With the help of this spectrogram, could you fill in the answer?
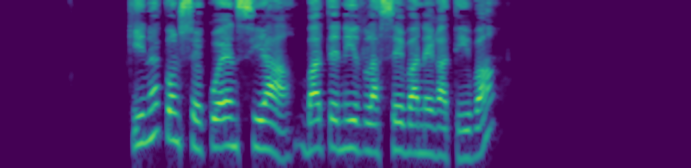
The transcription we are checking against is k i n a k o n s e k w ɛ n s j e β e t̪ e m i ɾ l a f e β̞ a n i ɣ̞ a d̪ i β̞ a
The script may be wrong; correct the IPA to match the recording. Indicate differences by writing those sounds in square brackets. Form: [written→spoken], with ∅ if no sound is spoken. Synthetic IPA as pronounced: k i n a k o n s e k w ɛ n s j [e→a] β [e→a] t̪ e [m→n] i ɾ l a [f→s] e β̞ a n [i→e] ɣ̞ a [d̪→t̪] i β̞ a

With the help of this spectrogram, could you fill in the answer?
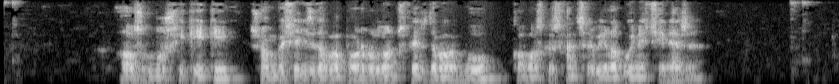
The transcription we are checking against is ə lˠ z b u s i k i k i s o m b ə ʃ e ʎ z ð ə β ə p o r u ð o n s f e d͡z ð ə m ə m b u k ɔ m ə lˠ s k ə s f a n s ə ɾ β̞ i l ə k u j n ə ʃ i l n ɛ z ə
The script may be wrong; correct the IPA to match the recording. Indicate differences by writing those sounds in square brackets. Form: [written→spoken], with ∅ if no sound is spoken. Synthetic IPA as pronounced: ə lˠ z [b→m] u s i k i k i s o m b ə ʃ e ʎ z ð ə β ə p o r u ð o n s f e d͡z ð ə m ə m b u k ɔ m ə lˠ s k ə s f a n s ə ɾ β̞ i l ə k u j n ə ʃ i [l→∅] n ɛ z ə

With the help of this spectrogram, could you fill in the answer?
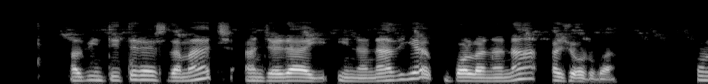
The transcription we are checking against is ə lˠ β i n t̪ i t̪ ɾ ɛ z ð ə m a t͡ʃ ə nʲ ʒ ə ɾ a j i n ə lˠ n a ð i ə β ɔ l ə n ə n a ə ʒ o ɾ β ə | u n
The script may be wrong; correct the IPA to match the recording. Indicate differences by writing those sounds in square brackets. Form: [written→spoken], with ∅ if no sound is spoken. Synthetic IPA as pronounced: ə lˠ β i n t̪ i t̪ ɾ ɛ z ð ə m a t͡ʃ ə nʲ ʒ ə ɾ a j i n ə [lˠ→∅] n a ð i ə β ɔ l ə n ə n a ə ʒ o ɾ β ə | u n

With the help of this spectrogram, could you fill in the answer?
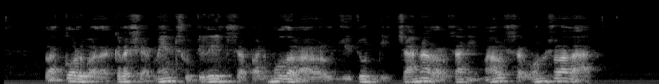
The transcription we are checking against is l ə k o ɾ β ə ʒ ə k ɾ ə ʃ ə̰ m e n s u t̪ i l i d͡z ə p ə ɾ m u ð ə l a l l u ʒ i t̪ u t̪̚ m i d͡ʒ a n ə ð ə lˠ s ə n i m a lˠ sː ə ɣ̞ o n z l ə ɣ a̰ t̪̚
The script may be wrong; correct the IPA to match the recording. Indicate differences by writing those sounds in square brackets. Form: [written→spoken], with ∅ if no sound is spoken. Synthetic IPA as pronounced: l ə k o ɾ β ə [ʒ→ð] ə k ɾ ə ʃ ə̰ m e n s u t̪ i l i d͡z ə p ə ɾ m u ð ə l a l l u ʒ i t̪ u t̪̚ m i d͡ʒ a n ə ð ə lˠ [s→z] ə n i m a lˠ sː ə ɣ̞ o n z l ə [ɣ→ð] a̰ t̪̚

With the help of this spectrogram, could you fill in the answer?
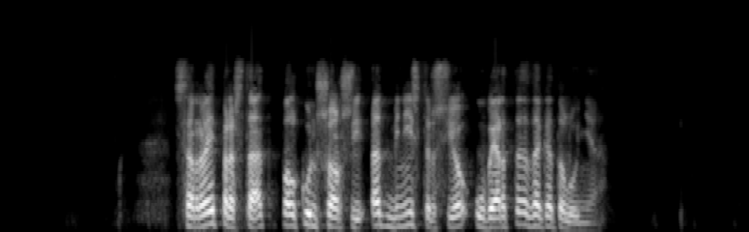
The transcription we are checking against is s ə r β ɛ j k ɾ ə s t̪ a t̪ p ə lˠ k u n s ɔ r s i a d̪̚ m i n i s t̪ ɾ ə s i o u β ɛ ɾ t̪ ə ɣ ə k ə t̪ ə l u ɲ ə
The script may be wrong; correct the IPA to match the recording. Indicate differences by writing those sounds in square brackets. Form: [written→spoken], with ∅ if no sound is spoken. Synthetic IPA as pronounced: s ə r β ɛ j [k→p] ɾ ə s t̪ a t̪ p ə lˠ k u n s ɔ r s i [a→ə] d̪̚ m i n i s t̪ ɾ ə s i o u β ɛ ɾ t̪ ə [ɣ→ð] ə k ə t̪ ə l u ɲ ə

